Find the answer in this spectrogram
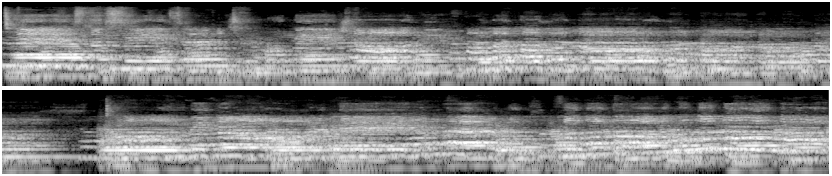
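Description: Mixed choir singing a sustained, harmonised piece, with brass and woodwinds accompanying. There is a short break between phrases about seven seconds in.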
